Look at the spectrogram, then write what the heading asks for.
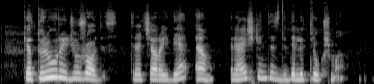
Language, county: Lithuanian, Kaunas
